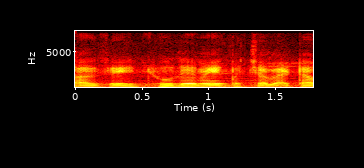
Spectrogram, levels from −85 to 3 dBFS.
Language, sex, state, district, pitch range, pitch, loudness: Hindi, male, Madhya Pradesh, Umaria, 145-155 Hz, 150 Hz, -16 LUFS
